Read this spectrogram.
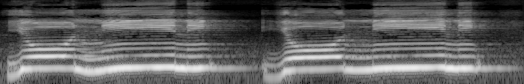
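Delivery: यो नी नी with the first नी drawn out long and the second नी short, chanted slowly; long then short नी. Shown as a demonstration. Teacher showing the class: first नी long, second नी short. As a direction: stretch the first नी, clip the second, slow recitation. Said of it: "कैसे पढ़ना है?".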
